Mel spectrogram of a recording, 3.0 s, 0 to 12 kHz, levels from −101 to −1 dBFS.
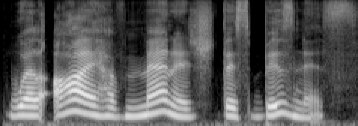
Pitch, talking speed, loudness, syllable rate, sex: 210 Hz, 120 wpm, -17 LUFS, 3.8 syllables/s, female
